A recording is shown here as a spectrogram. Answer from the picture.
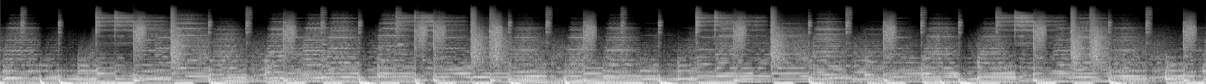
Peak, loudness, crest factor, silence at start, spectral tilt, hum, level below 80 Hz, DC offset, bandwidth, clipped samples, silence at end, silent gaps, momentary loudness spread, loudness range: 0 dBFS; -12 LUFS; 10 dB; 0 s; -5 dB/octave; none; -14 dBFS; under 0.1%; 15 kHz; under 0.1%; 0 s; none; 2 LU; 1 LU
